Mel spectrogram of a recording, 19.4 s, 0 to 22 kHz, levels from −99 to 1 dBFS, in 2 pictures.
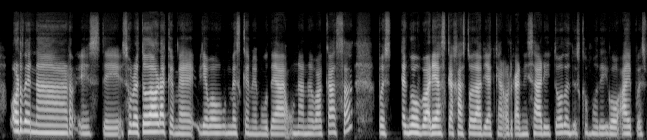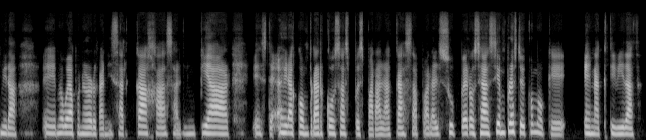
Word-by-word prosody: ordenar, 220 -6 +3
este, 185 -3 -5
sobre 230 -1 +2
todo 240 0 +6
ahora 245 0 +9
que 215 - -4
me 185 -1 -1
llevo 205 -1 +1
1 205 0 -4
mes 205 -1 -2
que 205 - -5
me 180 -1 -5
mudé 185 +1 -3
a 185 0 +3
una 195 -1 -4
nueva 190 0 -2
casa. 225 - -1 0.4
Pues, 200 -2 -3
tengo 215 -1 +4
varias 200 -1 +5
cajas 195 -2 0
todavía 185 -2 +1
que 180 - -9
organizar 180 +1 0
y 190 -1 -3
todo. 210 +3 -3
Entonces, 210 0 -3
es - - -13
como 195 -2 -7
digo: 185 -1 -1
"Ay, 195 0 +2
pues 185 +3 -10
mira, 180 -4 0 0.4
eh, 195 0 -4
me 205 - -2
voy 205 0 +3
a 200 - +3
poner 190 -2 -3
a - - +1
organizar 180 0 -5
cajas, 190 -3 0
a - - -7
limpiar, 190 -1 +1 0.3
este, 190 -2 -7
a 220 - +1
ir 210 - +2
a 200 - +3
comprar 190 -2 +1
cosas, 195 -1 -2
pues, 175 -2 -7
para 165 0 -3
la 160 0 -4
casa, 185 0 -3
para 175 0 -6
el 180 - -3
súper". 200 0 -2
O 205 - +1
sea, 205 +1 +4
siempre 240 +4 +2
estoy 220 -3 0
como 225 -3 -4
que 170 -2 -6 0.3
en 195 -2 +1
actividad. 180 0 -1
195 Hz, 200 wpm, -24 LUFS, 185-205 Hz, 0.4 s, ahora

